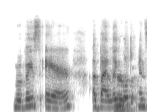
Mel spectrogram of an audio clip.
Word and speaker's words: Mauvaises Herbes: Will you pronounce that for me? Mauvaises Herbes. Mauvaises Herbes, a bilingual translation.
